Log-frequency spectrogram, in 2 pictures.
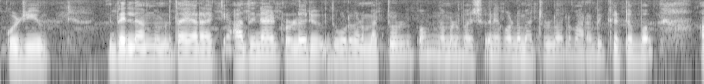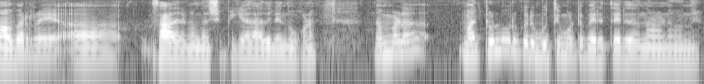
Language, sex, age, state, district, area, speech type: Malayalam, female, 18-30, Kerala, Pathanamthitta, rural, spontaneous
